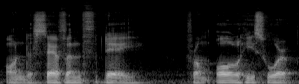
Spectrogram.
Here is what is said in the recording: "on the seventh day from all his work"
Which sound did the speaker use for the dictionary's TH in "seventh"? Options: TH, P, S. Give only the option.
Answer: TH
